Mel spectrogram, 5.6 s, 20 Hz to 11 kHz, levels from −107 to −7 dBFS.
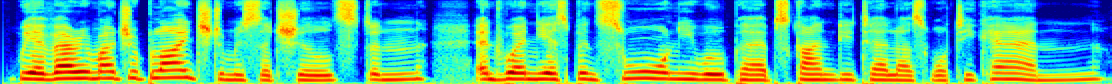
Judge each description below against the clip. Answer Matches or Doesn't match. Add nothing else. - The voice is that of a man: Doesn't match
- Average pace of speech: Doesn't match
